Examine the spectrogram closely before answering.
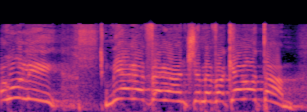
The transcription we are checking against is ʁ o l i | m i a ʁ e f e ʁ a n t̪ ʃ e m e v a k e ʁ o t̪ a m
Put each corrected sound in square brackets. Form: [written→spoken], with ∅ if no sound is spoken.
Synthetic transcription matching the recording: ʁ [o→u] l i | m i a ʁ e f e ʁ a n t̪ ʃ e m e v a k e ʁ o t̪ a m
